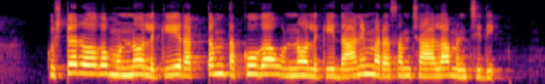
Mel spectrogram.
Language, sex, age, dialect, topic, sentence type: Telugu, female, 31-35, Southern, agriculture, statement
